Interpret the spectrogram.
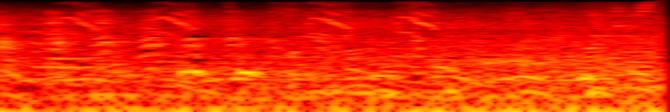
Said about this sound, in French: Ils sont attaqués par une oie là-bas. Ils se font pincer les fesses par une oie, ceux qui vont dans le Jourdain.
